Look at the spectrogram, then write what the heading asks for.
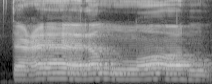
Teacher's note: അല്ലാഹ് എന്ന ഇസ്മുൽ ജലാല അതിലുള്ള ലാമിനെ തഫ്ഖീം ചെയ്ത് തടിപ്പിച്ച് ഉച്ചരിക്കേണ്ടതാണ്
